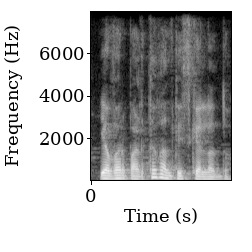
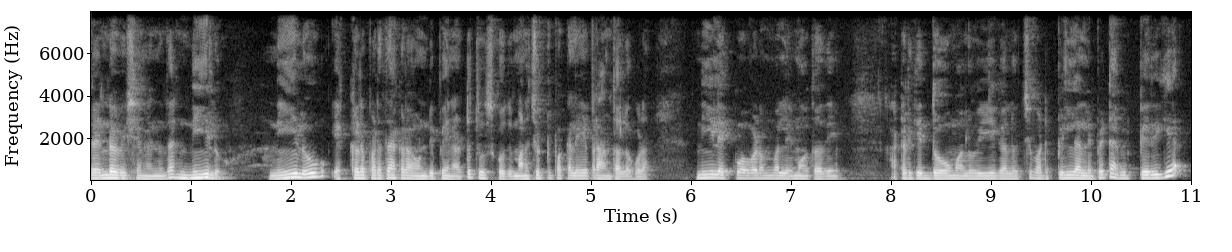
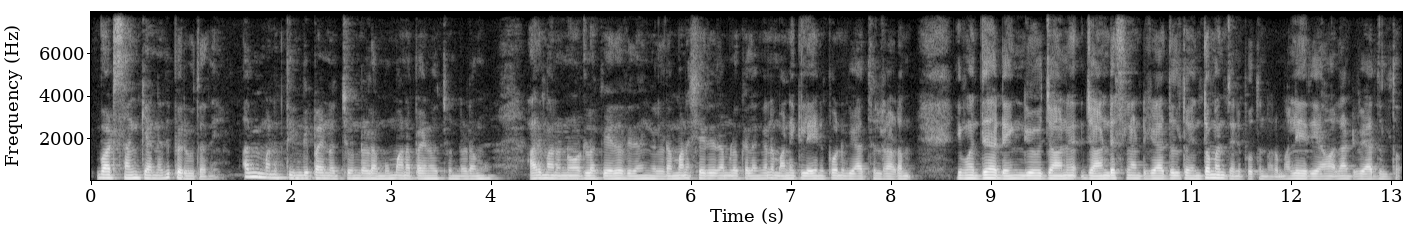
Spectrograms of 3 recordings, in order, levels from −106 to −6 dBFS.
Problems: none marked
